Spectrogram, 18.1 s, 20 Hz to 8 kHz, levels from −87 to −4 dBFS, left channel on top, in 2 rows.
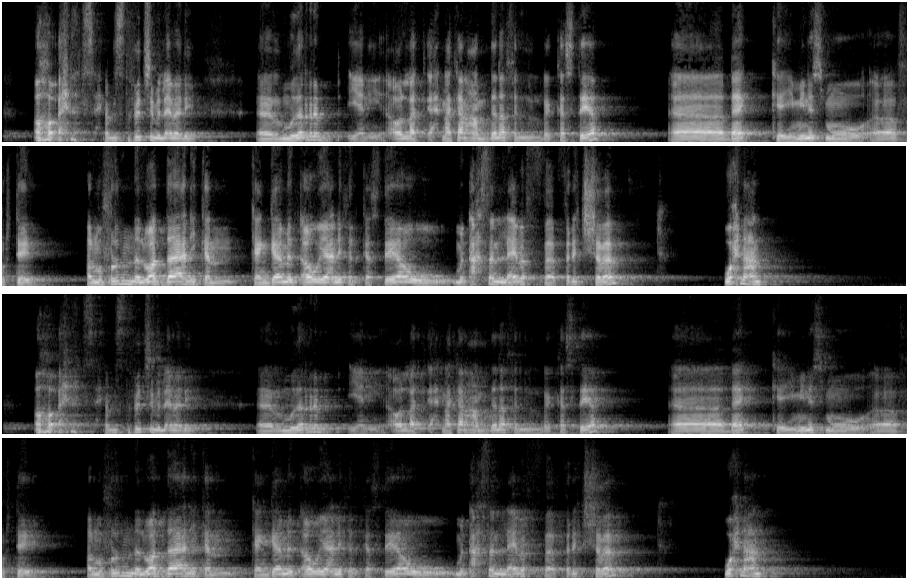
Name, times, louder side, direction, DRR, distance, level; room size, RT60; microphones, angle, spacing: voice 1, 0.3-2.0 2.5-6.0 6.7-9.4 9.9-15.3 16.3-16.6, left 4 dB, 65° left, 0.5 m, -25 dB
16.5 x 9.6 x 3.8 m
head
